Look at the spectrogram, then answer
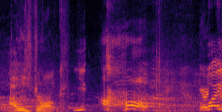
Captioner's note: scoffs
